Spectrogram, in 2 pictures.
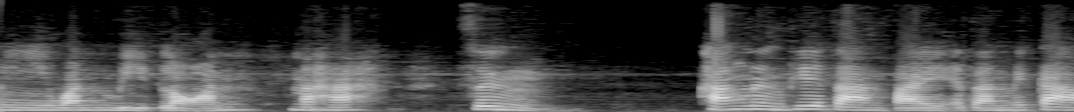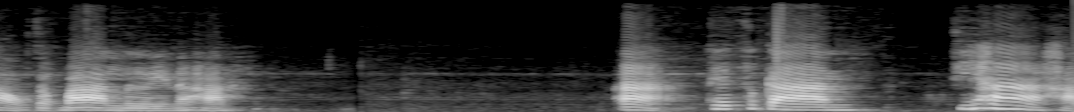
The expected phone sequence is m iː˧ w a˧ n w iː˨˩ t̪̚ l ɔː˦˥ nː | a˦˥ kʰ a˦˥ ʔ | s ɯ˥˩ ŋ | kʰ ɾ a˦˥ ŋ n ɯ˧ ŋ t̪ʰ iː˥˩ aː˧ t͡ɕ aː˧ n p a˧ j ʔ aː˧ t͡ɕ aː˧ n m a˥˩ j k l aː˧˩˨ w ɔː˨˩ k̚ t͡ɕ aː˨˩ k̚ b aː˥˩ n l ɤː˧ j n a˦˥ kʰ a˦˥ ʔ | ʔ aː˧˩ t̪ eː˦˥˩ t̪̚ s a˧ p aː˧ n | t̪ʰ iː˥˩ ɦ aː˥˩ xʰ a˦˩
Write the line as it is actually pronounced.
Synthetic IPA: m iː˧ w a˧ n w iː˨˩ t̪̚ l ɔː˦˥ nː | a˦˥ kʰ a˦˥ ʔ | s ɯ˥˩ ŋ | kʰ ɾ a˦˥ ŋ n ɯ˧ ŋ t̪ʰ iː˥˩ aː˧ t͡ɕ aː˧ n p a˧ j ʔ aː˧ t͡ɕ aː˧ n m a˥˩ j k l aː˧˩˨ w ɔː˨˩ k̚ t͡ɕ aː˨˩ k̚ b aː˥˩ n l ɤː˧ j n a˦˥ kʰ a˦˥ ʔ | ʔ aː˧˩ t̪ʰ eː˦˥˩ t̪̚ s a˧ k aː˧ n | t̪ʰ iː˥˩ ɦ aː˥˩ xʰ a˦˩

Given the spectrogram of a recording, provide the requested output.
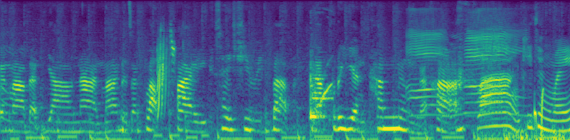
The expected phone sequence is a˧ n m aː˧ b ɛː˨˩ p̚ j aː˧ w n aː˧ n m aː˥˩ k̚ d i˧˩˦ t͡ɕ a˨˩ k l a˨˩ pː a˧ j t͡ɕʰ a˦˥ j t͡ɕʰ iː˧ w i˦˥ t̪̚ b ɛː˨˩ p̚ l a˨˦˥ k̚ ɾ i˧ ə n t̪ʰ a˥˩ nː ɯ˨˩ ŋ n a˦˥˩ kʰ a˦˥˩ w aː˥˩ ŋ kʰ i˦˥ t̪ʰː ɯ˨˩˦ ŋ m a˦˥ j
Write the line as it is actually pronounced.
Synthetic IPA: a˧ n m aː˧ b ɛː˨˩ p̚ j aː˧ w n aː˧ n m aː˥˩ k̚ d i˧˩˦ t͡ɕ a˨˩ k l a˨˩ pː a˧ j t͡ɕʰ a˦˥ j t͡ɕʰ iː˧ w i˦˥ t̪̚ b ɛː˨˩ p̚ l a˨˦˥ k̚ ɾ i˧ ə n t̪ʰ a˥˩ nː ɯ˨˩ ŋ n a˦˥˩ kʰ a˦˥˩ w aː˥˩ ŋ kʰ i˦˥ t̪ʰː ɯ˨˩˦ ŋ m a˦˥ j

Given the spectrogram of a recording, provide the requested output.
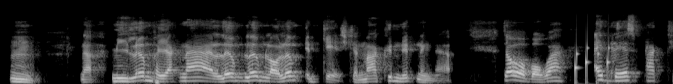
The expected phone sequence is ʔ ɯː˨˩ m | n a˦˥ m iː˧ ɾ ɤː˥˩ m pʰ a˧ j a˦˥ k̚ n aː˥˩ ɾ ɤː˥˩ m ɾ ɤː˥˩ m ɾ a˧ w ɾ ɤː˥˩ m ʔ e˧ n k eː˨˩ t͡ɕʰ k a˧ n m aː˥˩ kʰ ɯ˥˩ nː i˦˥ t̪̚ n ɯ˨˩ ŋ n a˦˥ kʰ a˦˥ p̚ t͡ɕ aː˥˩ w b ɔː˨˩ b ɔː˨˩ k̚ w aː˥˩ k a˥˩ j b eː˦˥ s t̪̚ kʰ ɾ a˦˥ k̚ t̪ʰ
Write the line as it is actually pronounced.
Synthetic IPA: ʔ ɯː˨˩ m | n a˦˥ m iː˧ ɾ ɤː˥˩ m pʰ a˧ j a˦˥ k̚ n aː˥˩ ɾ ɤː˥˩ m ɾ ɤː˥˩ m ɾ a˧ w ɾ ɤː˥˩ m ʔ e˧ n k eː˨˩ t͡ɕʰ k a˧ n m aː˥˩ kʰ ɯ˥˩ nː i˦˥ t̪̚ n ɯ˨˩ ŋ n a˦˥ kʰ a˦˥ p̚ t͡ɕ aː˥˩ w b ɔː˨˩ b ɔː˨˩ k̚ w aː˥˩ ʔ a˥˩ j b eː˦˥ s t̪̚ pʰ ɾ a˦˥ k̚ t̪ʰ

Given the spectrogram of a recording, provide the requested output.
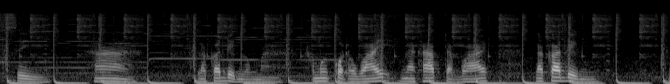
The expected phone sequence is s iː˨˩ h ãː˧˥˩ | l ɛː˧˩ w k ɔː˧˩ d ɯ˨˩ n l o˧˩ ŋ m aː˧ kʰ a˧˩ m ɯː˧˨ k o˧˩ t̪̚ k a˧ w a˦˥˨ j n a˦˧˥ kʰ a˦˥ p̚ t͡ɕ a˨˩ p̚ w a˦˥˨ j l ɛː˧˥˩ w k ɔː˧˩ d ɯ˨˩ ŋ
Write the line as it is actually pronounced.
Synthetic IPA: s iː˨˩ h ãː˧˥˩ | l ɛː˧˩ w k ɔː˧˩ d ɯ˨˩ ŋ l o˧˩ ŋ m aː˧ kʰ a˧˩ m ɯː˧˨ k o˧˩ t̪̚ ʔ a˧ w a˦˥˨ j n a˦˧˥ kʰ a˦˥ p̚ t͡ɕ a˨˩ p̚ w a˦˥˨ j l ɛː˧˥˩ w k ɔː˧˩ d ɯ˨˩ ŋ

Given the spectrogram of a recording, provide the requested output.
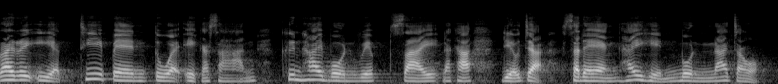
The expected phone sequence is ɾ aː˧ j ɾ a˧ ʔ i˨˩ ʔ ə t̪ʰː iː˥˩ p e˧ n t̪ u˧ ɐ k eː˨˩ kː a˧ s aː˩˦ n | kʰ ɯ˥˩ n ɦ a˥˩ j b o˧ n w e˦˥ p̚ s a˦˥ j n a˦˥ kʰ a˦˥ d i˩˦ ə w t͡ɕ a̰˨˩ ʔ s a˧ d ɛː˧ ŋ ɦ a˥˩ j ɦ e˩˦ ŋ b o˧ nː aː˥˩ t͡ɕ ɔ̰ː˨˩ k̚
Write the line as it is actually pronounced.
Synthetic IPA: ɾ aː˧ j ɾ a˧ ʔ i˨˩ ə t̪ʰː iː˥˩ p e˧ n t̪ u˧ ɐ ʔ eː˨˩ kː a˧ s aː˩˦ n | kʰ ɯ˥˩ n ɦ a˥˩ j b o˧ n w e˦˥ p̚ s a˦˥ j n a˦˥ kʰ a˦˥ d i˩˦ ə w t͡ɕ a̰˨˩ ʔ s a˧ d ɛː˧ ŋ ɦ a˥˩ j ɦ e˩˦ n b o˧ nː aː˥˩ t͡ɕ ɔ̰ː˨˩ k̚

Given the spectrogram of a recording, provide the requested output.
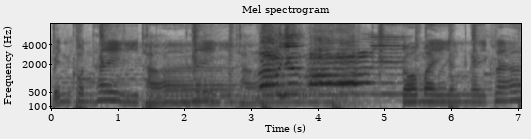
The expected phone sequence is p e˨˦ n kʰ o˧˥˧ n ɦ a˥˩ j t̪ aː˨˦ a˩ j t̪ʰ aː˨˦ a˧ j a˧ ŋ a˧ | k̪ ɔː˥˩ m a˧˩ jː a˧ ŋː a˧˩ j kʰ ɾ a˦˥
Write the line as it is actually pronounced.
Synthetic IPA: p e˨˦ n kʰ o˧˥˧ n ɦ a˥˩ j t̪ʰ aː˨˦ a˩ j t̪ʰ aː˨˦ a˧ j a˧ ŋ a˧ | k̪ ɔː˧ m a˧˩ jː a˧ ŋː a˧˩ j kʰ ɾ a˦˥

